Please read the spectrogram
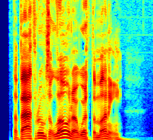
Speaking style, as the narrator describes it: was saying cheerfully

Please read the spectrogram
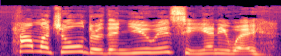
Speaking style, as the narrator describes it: asked, laughing as he did

